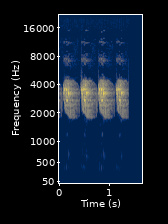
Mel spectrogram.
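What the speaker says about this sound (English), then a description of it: "that sounds like the bird chirp" Four evenly spaced high bird chirps played back from a recording, each short and bright, clean and isolated against silence, ending abruptly.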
